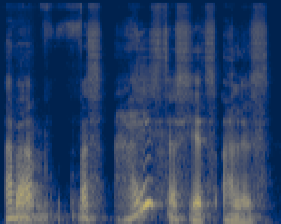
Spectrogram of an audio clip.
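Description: A man's voice: mid-range voice, wildly swooping pitch, slow pace, vocal fry, warm tone, breathy edge, pitched above the performer's own voice, heavily acted. A man voicing a clever, slight young prince who makes dry, wry remarks.

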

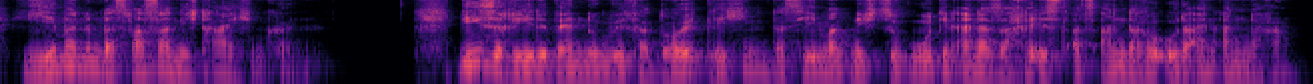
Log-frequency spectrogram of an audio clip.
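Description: A man reading a children's story aloud in a calm manner and turning to address his young listeners. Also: low-pitched, vocal fry, slightly rough.

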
